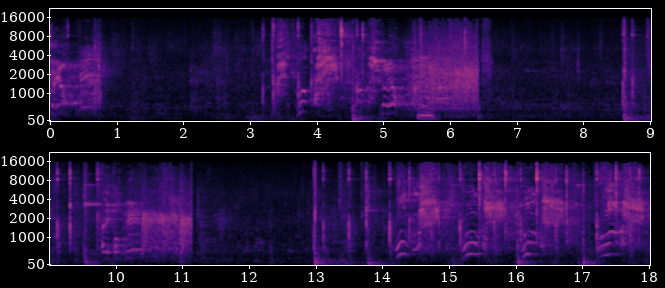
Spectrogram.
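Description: Table tennis ball struck back and forth in fast rallies: crisp ticks of the ball off the rackets and the table, in three bursts of play separated by short quiet pauses.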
